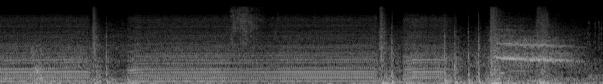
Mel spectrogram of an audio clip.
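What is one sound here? A car exhaust pops and crackles.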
